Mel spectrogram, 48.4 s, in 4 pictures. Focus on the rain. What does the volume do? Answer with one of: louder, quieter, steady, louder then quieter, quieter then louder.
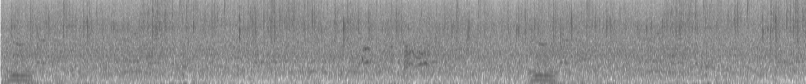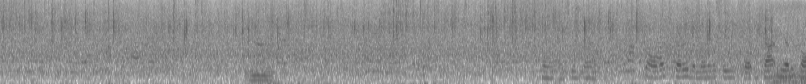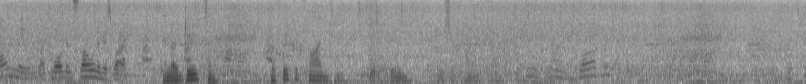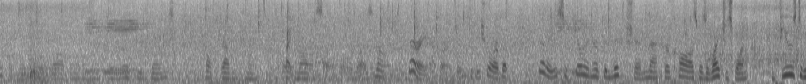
steady.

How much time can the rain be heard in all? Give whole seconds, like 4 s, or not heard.
48 s.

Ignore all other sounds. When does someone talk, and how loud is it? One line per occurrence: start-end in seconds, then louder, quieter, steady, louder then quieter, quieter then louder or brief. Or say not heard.
20.0-33.5 louder then quieter
36.0-48.3 louder.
